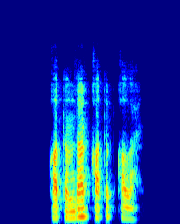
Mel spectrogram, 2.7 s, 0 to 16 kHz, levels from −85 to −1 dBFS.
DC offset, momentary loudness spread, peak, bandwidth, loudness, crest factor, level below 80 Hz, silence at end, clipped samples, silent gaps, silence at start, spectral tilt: under 0.1%; 9 LU; -4 dBFS; 6.8 kHz; -24 LUFS; 22 dB; -58 dBFS; 0.65 s; under 0.1%; none; 0.75 s; -8.5 dB/octave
